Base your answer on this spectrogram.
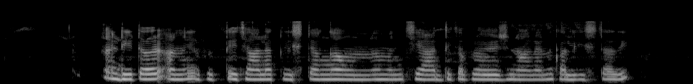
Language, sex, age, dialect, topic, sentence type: Telugu, female, 18-24, Telangana, banking, statement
